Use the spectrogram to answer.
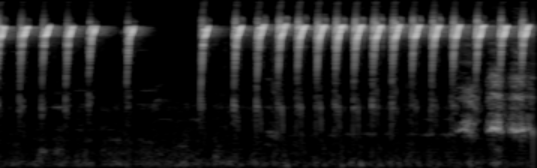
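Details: Morning song of a male plain-throated sunbird challenging rivals: quick high, piercing chips in a short burst, a brief silence, then a long steady series of about fifteen identical notes, with faint rustling at the end.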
